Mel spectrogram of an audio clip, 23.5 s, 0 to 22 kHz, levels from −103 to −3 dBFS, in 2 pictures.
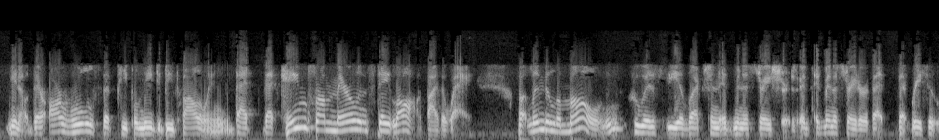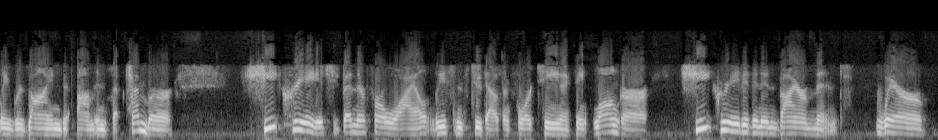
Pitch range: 120-170 Hz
